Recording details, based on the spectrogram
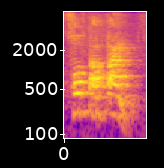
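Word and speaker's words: sotāpanna: 그리고 소따 빤. 맨 뒤에 N은 발음 잘 안 합니다.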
